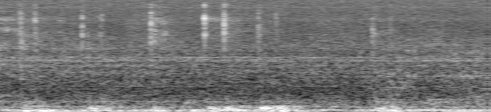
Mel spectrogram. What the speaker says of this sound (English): what we can do is we can type it in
